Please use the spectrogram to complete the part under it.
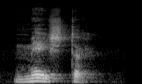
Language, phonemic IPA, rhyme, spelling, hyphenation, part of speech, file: Dutch, /ˈmeːstər/, -eːstər, meester, mees‧ter, noun, Nl-meester.ogg
- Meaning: 1. a master, boss, superior 2. a schoolteacher, notably in primary education 3. a manager, person put in charge of something 4. an expert or champion in something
